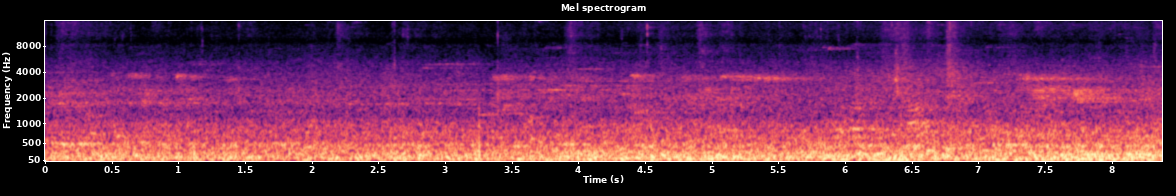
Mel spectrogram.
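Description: Metro train running in the station, a steady low rumble that grows slightly louder toward the end.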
